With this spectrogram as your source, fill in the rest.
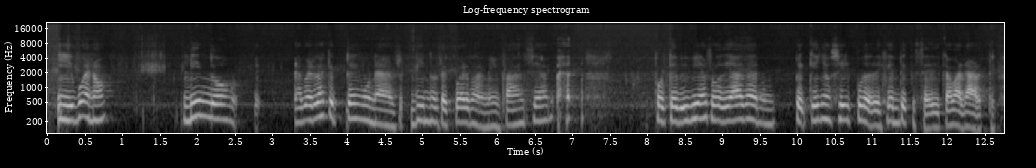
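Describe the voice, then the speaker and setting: Pausing long and often, a woman speaks at a fairly slow pace and medium pitch with ordinary pitch variation, over noticeable background noise. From Argentina, Tucumán. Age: 70s. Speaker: retired ballet dancer. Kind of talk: interview. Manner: halting, with fillers and restarts.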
